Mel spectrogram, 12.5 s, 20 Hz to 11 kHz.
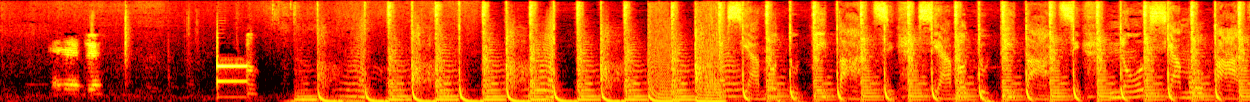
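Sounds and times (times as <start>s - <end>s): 
speech: 0.8s - 1.2s
telephone keypad tone from pressing key one: 2.2s - 2.6s
rhythmic telephone hold music: 2.7s - 12.5s.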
